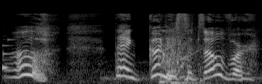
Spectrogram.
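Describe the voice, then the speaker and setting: Game heroine: playful young woman adventurer, high and animated, unhurried pace. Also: background noise, exaggerated voice. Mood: playful, relieved. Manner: theatrical, playful. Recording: faint music behind the voice.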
